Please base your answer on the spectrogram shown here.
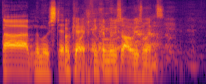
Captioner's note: laughter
